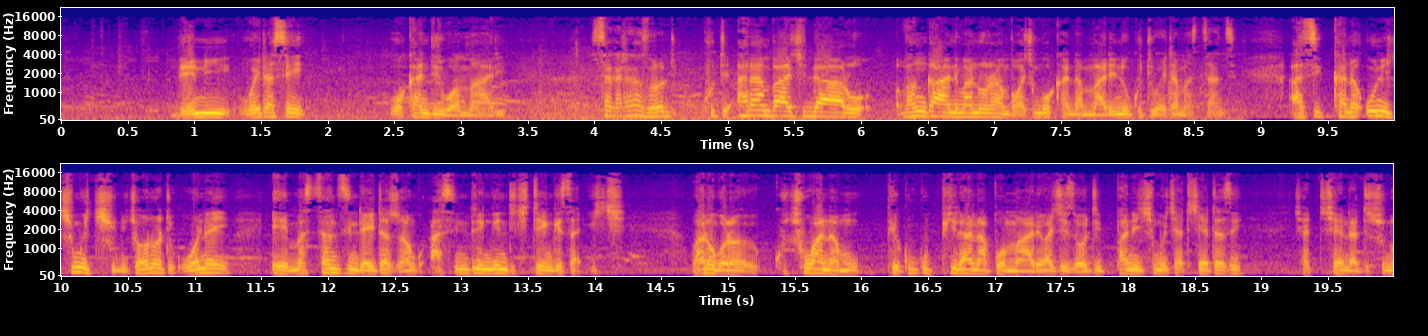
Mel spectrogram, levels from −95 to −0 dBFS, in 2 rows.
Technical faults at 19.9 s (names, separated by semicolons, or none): none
